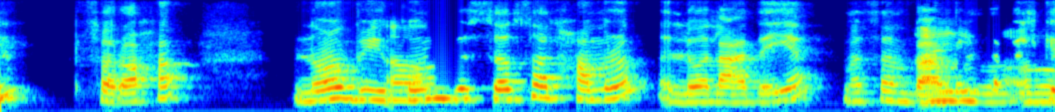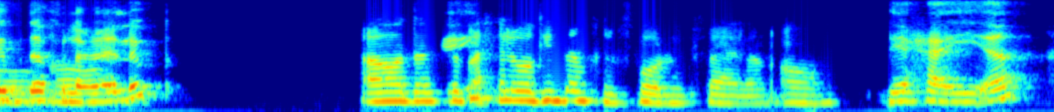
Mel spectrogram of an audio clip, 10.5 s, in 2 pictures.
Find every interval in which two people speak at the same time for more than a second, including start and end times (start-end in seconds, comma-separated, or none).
4.6-5.9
